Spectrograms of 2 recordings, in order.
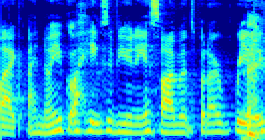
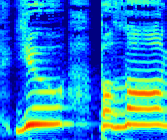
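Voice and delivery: very loud, very high yelling scream; 11 semitones higher, 12 dB louder than usual. Retelling a movie scene of a man in a phone box, imitating a scream down the phone. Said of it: "He's like screaming down the phone".

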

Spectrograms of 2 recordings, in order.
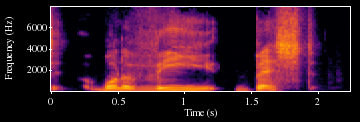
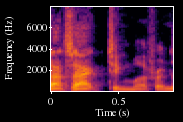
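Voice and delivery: normal talking voice

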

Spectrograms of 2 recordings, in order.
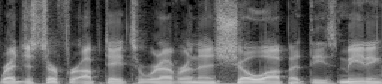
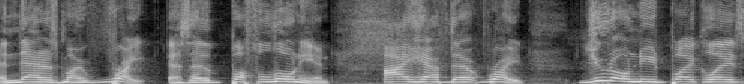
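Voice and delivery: screaming rant, higher and louder; 12 semitones higher, 5 dB louder than usual. Retelling a man at a meeting yelling at the crowd: imitating someone screaming. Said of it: "starts screaming at the rest of the crowd".

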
